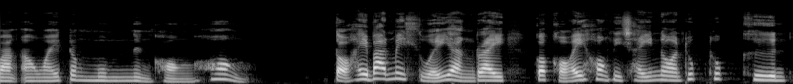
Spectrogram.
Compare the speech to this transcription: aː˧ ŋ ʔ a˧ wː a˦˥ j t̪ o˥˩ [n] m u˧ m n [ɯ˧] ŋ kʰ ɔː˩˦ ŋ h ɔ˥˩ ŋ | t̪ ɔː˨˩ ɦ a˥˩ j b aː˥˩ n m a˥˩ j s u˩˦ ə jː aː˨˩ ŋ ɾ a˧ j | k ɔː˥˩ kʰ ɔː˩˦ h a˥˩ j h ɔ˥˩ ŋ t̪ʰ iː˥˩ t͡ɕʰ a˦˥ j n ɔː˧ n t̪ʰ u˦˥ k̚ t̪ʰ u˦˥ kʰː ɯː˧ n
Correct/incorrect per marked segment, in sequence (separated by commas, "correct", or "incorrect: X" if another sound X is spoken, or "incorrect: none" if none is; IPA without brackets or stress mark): incorrect: ŋ, incorrect: ɯ˨˩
